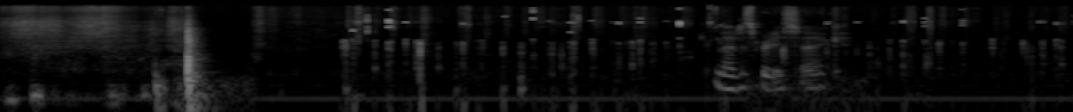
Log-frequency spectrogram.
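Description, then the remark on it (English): Rapid, uneven clicking of keys on a computer keyboard, fairly quiet, continuing for several seconds, with a person speaking briefly at the start and again partway through. “Oh, keyboard.”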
